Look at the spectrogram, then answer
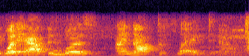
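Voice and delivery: ordinary delivery

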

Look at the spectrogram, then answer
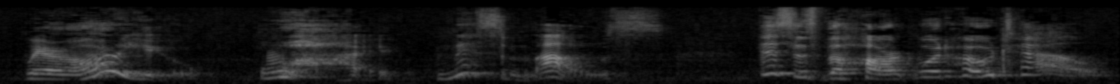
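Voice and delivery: high, fussy hotel clerk; polite lizard concierge. A narrator's reading. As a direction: greet the guest with brisk courtesy.

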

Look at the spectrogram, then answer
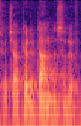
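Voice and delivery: ordinary delivery

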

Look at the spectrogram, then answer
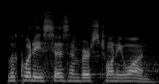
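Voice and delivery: usual speaking voice

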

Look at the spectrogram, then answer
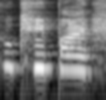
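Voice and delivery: a quick, high take on mom saying bye; imitating mom. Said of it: "She's like".

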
